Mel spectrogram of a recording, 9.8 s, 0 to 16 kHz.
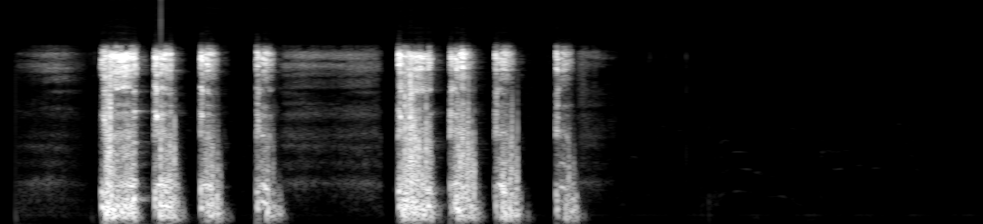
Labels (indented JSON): {
  "expert_labels": [
    {
      "quality": "good",
      "cough_type": "wet",
      "dyspnea": false,
      "wheezing": false,
      "stridor": false,
      "choking": false,
      "congestion": false,
      "nothing": true,
      "diagnosis": "lower respiratory tract infection",
      "severity": "mild"
    }
  ],
  "age": 30,
  "gender": "male",
  "respiratory_condition": false,
  "fever_muscle_pain": false,
  "status": "symptomatic"
}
